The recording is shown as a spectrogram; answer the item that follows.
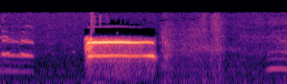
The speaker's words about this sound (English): Another one that's like super loud. It's like a loud whistle. I do it at like Dodger games.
